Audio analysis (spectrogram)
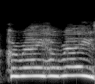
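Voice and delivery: high, loud happy cheer. Acted. Eliza Jane cheering at the trip, loud and high. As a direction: shout hooray like a thrilled kid. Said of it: "said Eliza Jane".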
